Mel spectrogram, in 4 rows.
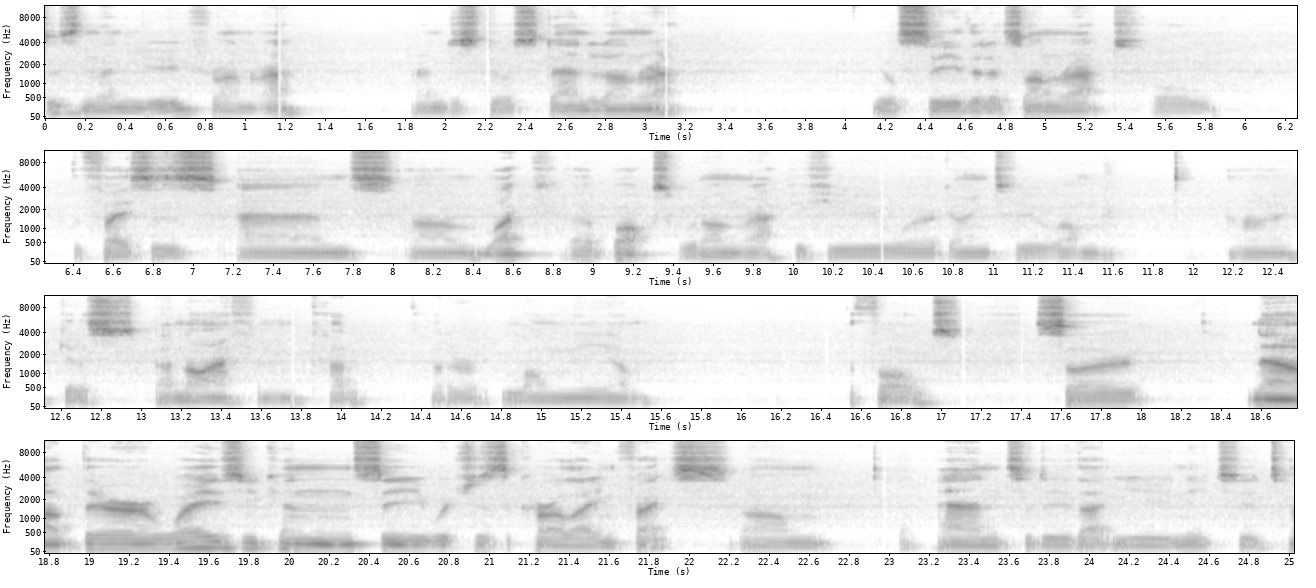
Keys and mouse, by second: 0.8 u, 22.8-24.3 middle drag.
